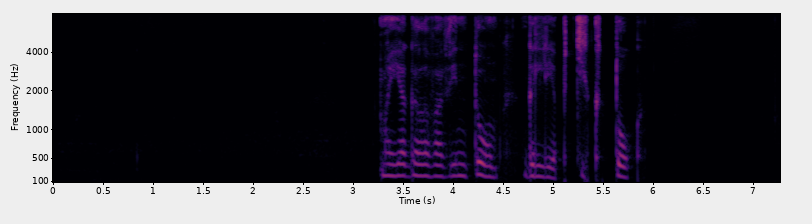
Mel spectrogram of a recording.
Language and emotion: Russian, angry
